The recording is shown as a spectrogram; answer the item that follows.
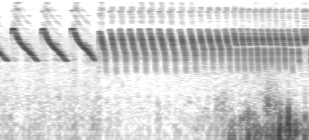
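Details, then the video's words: Canary in breeding condition, singing at length to prompt and tutor young canaries into song: three whistled notes sweeping steeply downward, then a fast, buzzy trill of rapidly repeated high notes, with a faint low rumble near the end. "KENARI GACOR DURASI PANJANG Cuit CUIT BIRAHI UNTUK PANCINGAN & MASTERAN Kenari PAUD AGAR BUNYI"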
